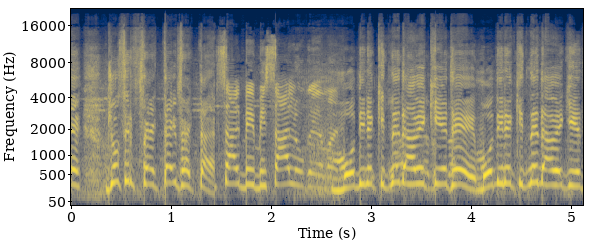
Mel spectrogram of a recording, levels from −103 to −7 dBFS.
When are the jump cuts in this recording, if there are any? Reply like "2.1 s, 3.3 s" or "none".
1.5 s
